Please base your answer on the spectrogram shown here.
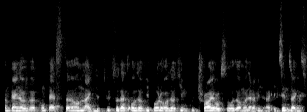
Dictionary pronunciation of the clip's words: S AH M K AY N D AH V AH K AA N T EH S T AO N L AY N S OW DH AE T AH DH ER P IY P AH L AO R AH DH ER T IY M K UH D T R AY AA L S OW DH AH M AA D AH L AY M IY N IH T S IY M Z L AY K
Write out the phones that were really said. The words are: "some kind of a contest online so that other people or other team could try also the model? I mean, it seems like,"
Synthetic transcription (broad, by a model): S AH M K AY N D AH V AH K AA T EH S T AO N L AY N S OW DH AE T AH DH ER P IY P AH L AO R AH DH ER T IY M K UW D T R AY AA L S OW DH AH M AA D AH L AY M IY N IH T S IY M Z L AY K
